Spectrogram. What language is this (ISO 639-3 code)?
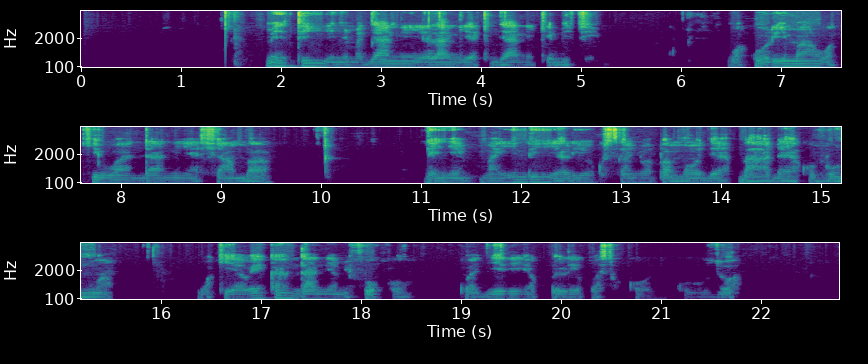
swa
